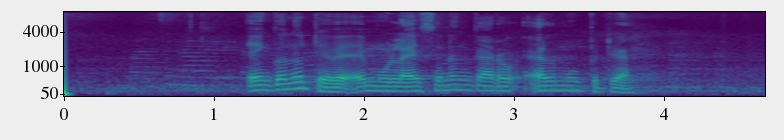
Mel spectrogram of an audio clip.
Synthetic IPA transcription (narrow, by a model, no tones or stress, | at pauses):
ʔɪŋkonɔɖ̥ɛ̤weʔemulaesənəŋkaɾoʔɛ̰lmub̥ə̤ɖ̥a̤h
